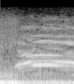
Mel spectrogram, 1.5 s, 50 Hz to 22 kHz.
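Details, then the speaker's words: Mitsubishi L300 diesel driven through 2nd, 3rd and 4th gear on its first tune-up setting, after previously being jerky and not pulling. A smooth, even diesel drone rising with speed, no knock: normal running. "bunyi mesin halus guys. Cus, nih 4 guys. Mantap jiwa guys, mantap jiwa guys."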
